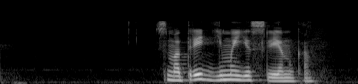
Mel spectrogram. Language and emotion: Russian, neutral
